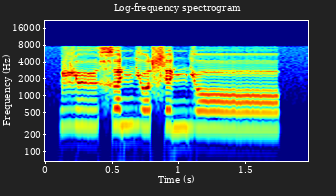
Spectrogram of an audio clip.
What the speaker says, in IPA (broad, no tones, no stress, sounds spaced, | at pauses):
ɮ ʏː x ɐ nʲ ɔ s ə nʲ ɔː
